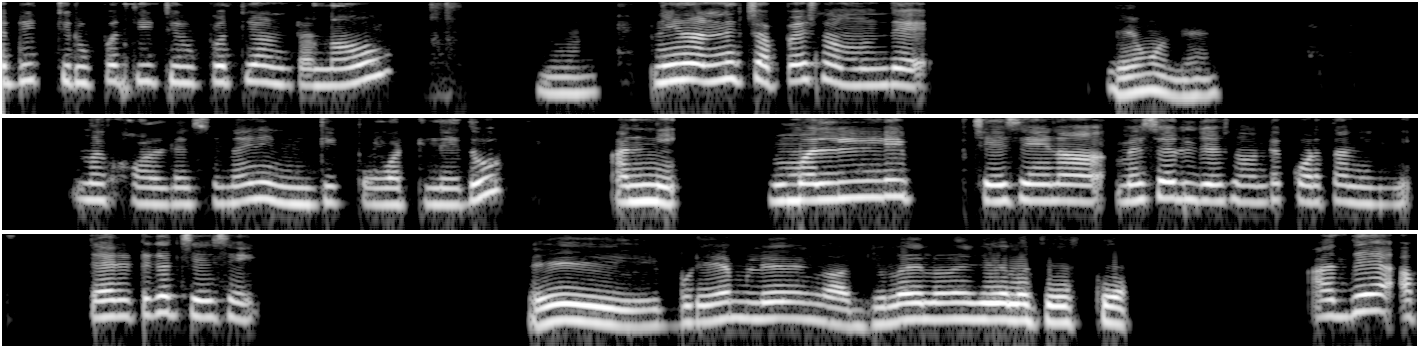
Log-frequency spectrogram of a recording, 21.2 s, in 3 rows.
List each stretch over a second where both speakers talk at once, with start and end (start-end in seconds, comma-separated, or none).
none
